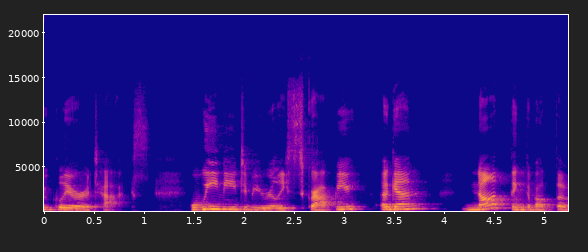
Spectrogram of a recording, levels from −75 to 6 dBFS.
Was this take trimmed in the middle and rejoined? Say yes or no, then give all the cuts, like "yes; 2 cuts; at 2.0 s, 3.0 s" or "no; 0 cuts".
yes; 2 cuts; at 1.3 s, 4.0 s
